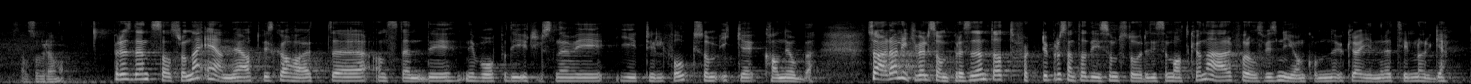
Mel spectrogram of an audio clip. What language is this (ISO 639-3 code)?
nor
